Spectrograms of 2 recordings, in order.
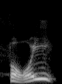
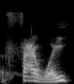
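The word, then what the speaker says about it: Fowey: estuary um just off foy uh that is the correct pronunciation you will find um fowwee if you can't find it on a map um f-o-w-e-y uh but foy it's called and what you had to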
